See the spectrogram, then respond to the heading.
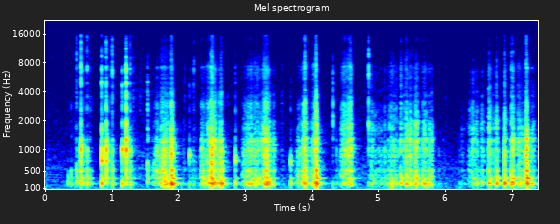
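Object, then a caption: Stick of sidewalk chalk scraped with a metal blade. A metal palette knife scrapes a solid, yellow, popsicle-shaped stick of sidewalk chalk up close, leaving a pile of yellow powder. Short, dry, gritty scrapes come in quick bursts over a steady low hum, with faint music possibly in the background.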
